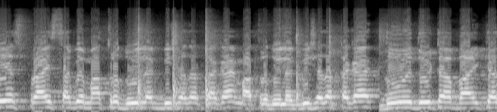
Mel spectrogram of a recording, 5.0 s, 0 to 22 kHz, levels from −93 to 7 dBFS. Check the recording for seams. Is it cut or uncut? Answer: cut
